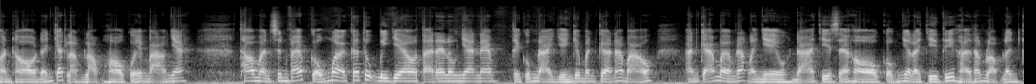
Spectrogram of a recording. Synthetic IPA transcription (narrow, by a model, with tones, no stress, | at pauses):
i˨˩ŋ̟ho˨˩ɗe˨˦nka˦˥k̚laː˨˩mla˨˩wk͡p̚ɦo˨˩kəʔɛ˧mɓa̰ː˧˩wɲaː˧ | t̪ʰɔ˧jma˨˩ŋ̟sï˧ŋ̟fɛ˦˥p̚kʊ̰˧˥ŋ͡mʔːke˦˥t̚t̪ʰʊ˦˥k͡p̚ɓi˧zɛ˧wt̪a̰ː˧˨jɗə˧jlu˧ənzaː˧nɛ˧mt̪ʰi˨˩kʊ̰˧˥ŋ͡mɗa̰ː˧˨jzḭ˧˨ənt͡ɕɔ˧ɓe˧nkəː˧naː˨˦˥ɓaː˧˩w | ʔa˧jŋ̟kaː˨˦mʔəː˧˩nzə˦˥laː˨˩ɲi˨˩əwɗa̰ː˧˥t͡ɕi˧əsɛ̰˧˩ɦo˨˩kʊ̰˧˥ŋ͡mɲɨ˧laː˨˩t͡ɕi˧t̪i˦˥ət̚həː˧˨˩t̪ʰːŋ͡mla˨˩wk͡p̚le˧n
